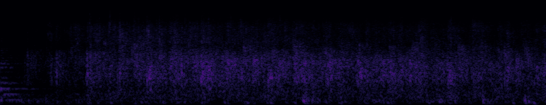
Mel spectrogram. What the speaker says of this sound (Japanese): どうぞ大きな拍手でお迎えください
